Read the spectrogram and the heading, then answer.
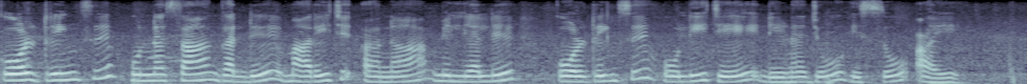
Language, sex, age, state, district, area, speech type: Sindhi, female, 30-45, Rajasthan, Ajmer, urban, read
